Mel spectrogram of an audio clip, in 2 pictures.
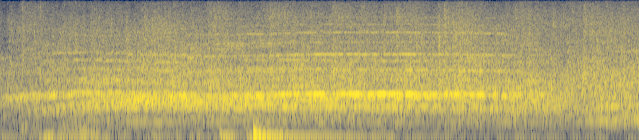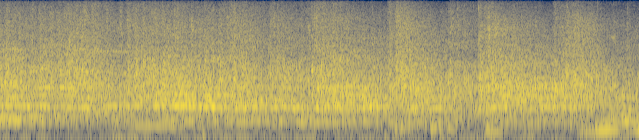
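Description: Crowd applauding and cheering, with shouting voices held over the clapping in the first few seconds.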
